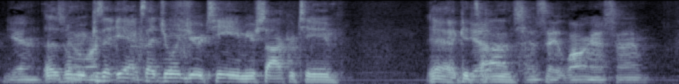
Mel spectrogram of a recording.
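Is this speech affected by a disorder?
No.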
